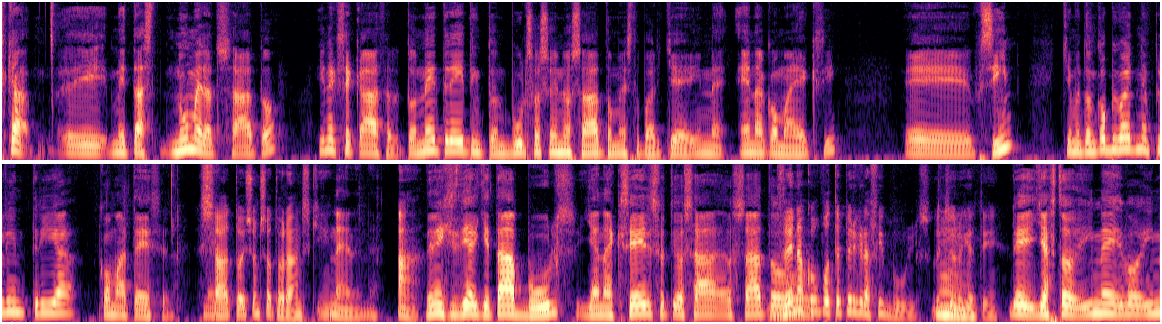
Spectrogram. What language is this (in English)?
Greek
